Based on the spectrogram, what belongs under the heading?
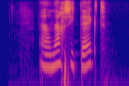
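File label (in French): "un architecte", French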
